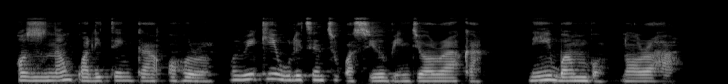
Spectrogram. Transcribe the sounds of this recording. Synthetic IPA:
ɔ˨zʊ˨na˨ŋ̩˦kʷa˨li˦te˦ŋ̩˦ka˦ɔ˦ɦʊ˦ɾʊ˨e˨ɾi˦ki˦wu˨li˦te˦n̩˦tʊ˦kʷa˨si˨o˦bi˨n̩˦dɪ˦ɔ˦ɾʊ˦a˦ka˨ | ni˦ɡ͡ba˨m̩˦bʊ˨nɔ˦ɾɔ˦ɦa˦

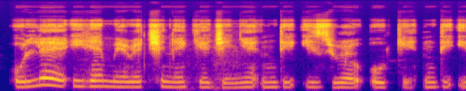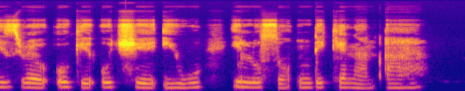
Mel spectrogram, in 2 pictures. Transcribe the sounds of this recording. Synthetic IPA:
o˨leː˦ʔi˦ɦe˦me˨ɾe˦t͡ʃi˦ne˦ke˦d͡ʒi˨ɲe˦n̩˦dɪ˦i˦zɾe˨lo˦kḛ˨n̩˦dɪ˦ʔi˦zɾe˨lo˦ɡe˨ʔo˦t͡ʃi˨e˨ʔi˨wu˦ɪ˦lʊ˦sʊ˨n̩˦dɪ˦kʰe˦na˨n̩˨a˦ɦa˦

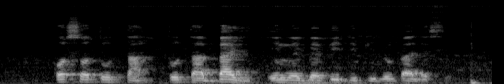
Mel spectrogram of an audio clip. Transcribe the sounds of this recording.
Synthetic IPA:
kɔ˦sɔ˧to˦ta˧to˦ta˨ba˦˨ji˨e˦nũ˦ɛ˧ɡ͡bɛ˧pi˦˨di˧pi˨lo˨˦ba˦˨lɛ˨se˨

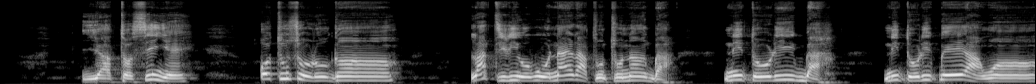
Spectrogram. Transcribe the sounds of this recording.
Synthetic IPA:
ja˨tɔ˨si˨˦˨j̃ɛ̃˧ | o˦tũ˦so˦˨ɾo˧ɡã˦ | la˦ti˧ɾi˦o˧wo˧nã˦i˦ɾa˦˨tũ˧˦tũ˧˦nãː˦˨ɡ͡ba̰˨ | nĩ˦to˧ɾi˦ɡ͡ba˨ | nĩ˦to˧ɾi˦k͡pe˦a˦˨w̃ɔ̃˧

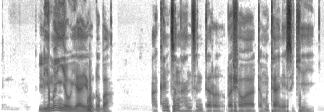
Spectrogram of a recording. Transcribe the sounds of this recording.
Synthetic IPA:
liː˨mɐ˦˨ɲjɐ˦˨wjaː˦ji˦hʊ̰˦ɗʊ˦baː˨ʔ | ʔa˨kɐ˦˨nt͡ʃɪ˦ŋɦa˦nt͡ʃɪ˨ndɐ˨ɾɐ˨ʃɐ˦waː˦d̥a˨mʊ˦taː˨neː˦sʊ̥˦kʲʰeː˨ji˦ʔ

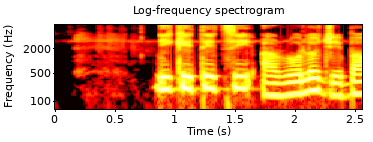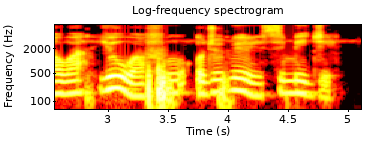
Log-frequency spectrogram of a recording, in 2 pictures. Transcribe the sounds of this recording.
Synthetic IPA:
nĩ˦ke˦te˦ti˦a˦˨ɾ̃ũ˧˦ɔ˧lɔ˦d͡ʒɛ˨ba˦wa˦joː˦˨wa˨˦fũ˦ɔ˧d͡ʒɔ˦m˦ɛ˦˨ɾ̃ẽ˨si˨˦me˦˨d͡ʒḛ˨

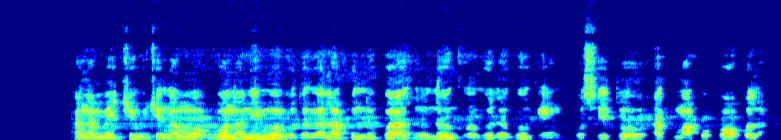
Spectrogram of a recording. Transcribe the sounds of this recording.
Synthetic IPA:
a˦na˨m˦e˦t͡ʃe˨u˦t͡ʃe˨na˨˦m˦˨ɔ˨bʊ˦kʷɔ˦nɔ˦ni˦m˦o˦˨bʊ˨dʊ˨ɡa˨la˦fʊ˦n̩˦nu˦kʷu˦a˨zʊ˦no˦˨ɡo˨o˨ɡo˦lo˦ɡo˦ɡe˨ŋ̩˦kʷʊ˦sɪ˦tʊ˦a̰˦kʷʊ˨ma˨kʷʊ˦kʷɔ˦˨bʊ˦la˨

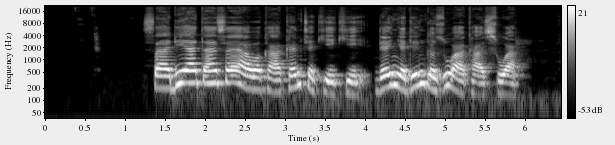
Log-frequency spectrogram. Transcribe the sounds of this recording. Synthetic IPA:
saː˨dɪ˦jaː˦taː˦sɐ˦jaː˨wɐ˨kaː˨kɐ˦nt͡ʃɐ˨kʲeː˨kʲeː˦dɔ˦ɲja˨dɪ˦ŋɡa˨zʊ˦waː˨kaː˨sʊ˦waː˦

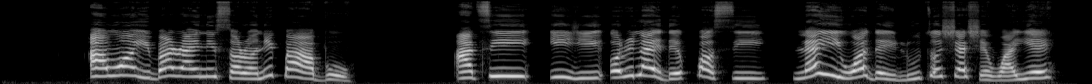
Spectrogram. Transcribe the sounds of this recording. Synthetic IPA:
a˨w̃ɔ̃˧i˨ba˨˦ɾa˧i˧nĩ˧sɔ˨ɾɔ̃˨nĩ˨˦k͡pa˦˨a˨bo˨ | a˨ti˧ | i˧ji˨˦o˧ɾi˦la˦e˦˨de˨˦k͡pɔ˦˨si˧˦ | lɛ˨˦j̃ĩ˦˨wɔ˨˦˨de˨i˨lu˨˦to˦ʃɛ˦˨ʃɛ˨wa˨˦je˦

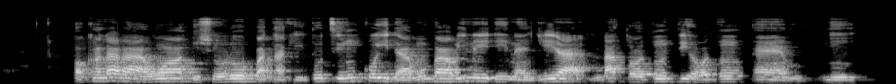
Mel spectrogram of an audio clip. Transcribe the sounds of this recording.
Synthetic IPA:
ɔ˨kã˧la˦ɾa˧a˨w̃ɔ̃˧i˨ʃo˨ɾo˧˨k͡pa˨ta˨ki˨to˨˦ti˧ŋ̩˦ko˦i˦˨da˨mõ˨˦ba˦o˧ɾi˦le˦i˦˨de˧˨nã˨i˨d͡ʒi˨˦ɾi˦a˦˨˦la˦tɔ˧dũ˦de˦ɔ˧dũ˦ɛ˦˨mũ˨nĩ˧

